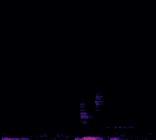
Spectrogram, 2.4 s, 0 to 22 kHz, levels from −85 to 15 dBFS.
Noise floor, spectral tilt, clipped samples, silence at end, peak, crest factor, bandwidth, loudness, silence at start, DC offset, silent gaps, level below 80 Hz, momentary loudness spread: -79 dBFS; -8 dB/octave; under 0.1%; 0.55 s; -36 dBFS; 18 dB; 7.6 kHz; -48 LUFS; 0 s; under 0.1%; none; -88 dBFS; 19 LU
